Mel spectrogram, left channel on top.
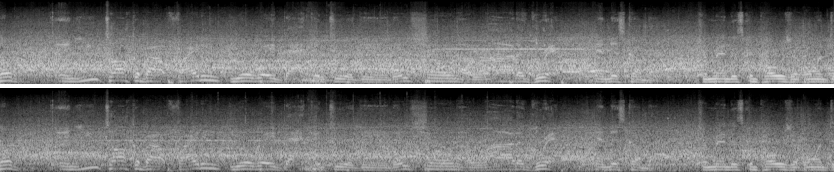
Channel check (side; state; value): right; quieter; 4.9 dB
